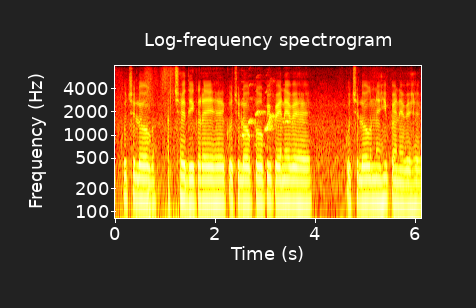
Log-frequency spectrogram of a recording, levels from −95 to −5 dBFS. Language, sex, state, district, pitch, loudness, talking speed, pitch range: Hindi, male, Uttar Pradesh, Etah, 130 Hz, -14 LUFS, 185 wpm, 125-130 Hz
